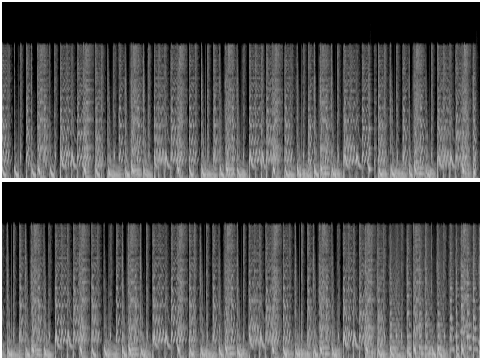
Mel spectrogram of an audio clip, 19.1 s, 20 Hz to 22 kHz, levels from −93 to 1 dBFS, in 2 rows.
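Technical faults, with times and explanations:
6.13 to 6.17 s, short concealed packet loss: about 20 ms of audio never arrived in time, so the receiver extended the preceding sound for roughly 18 ms before blending back into the real signal. The result is a brief smear or wobble in the sound.
7.35 to 7.45 s and 9.47 to 9.57 s, burst of packet loss: each time about 80 ms went missing. The receiver continued the last sound and faded it down, producing a held buzz or fading hiss. The audio then resumes further on, with the gap's content gone.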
